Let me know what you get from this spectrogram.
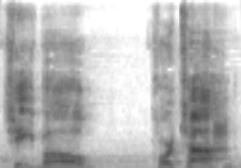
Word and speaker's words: Thibaut Courtois: All right, Real Madrid goalkeeper Thibaut Courtois, pronounced Thibaut Courtois.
